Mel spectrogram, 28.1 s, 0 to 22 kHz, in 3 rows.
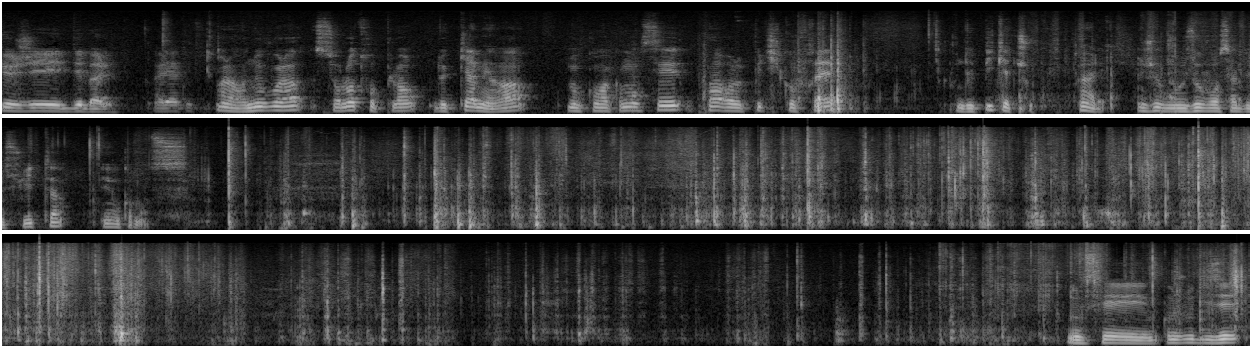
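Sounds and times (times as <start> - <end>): plastic wrap crinkling: 5.8 - 28.0.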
